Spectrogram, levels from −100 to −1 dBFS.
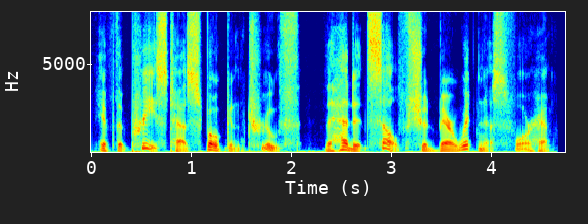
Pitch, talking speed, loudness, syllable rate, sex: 120 Hz, 175 wpm, -22 LUFS, 4.1 syllables/s, male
